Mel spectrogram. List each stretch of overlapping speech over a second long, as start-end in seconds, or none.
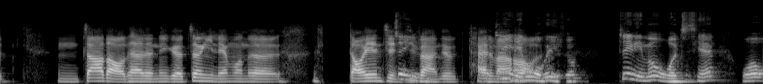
3.9-5.5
